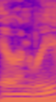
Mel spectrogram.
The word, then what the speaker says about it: Aaron Rhee: online i go by aaron rhee which is spelled just how it sounds righ all right and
